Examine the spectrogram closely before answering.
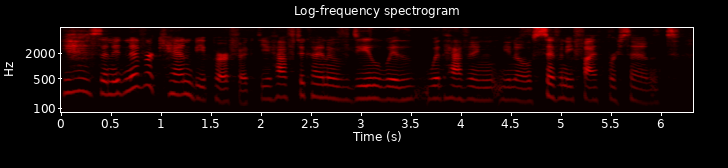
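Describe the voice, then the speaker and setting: A woman's voice: fairly low pitch, normal speed, slight background noise. A woman in her thirties whose first language is Hebrew, an opera singer talking candidly and with animation as a guest in a TV studio interview. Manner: candid, animated, laughs easily.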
